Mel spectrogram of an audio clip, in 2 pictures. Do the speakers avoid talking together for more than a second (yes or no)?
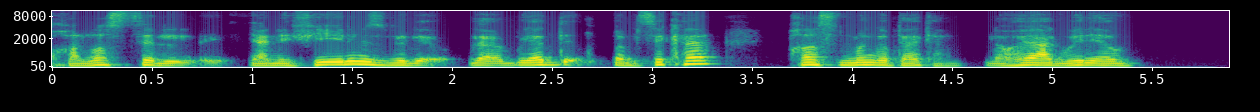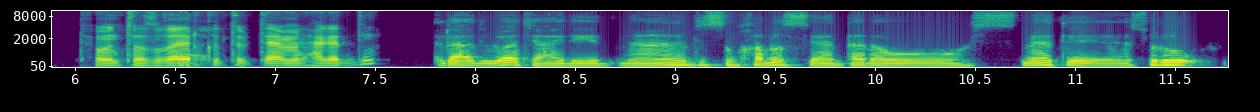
yes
